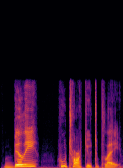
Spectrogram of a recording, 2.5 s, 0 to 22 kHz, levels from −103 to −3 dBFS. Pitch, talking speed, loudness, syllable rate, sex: 200 Hz, 145 wpm, -18 LUFS, 3.8 syllables/s, female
